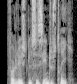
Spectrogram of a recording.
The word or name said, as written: forlystelsesindustri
